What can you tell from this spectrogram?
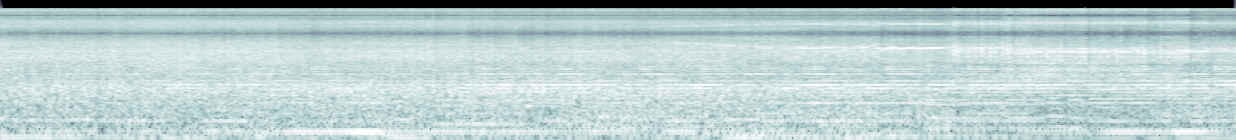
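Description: Sport motorcycle at speed: steady engine and wind rush on a bike-mounted camera, with a rock song mixed in.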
